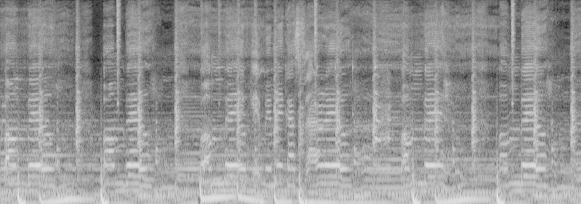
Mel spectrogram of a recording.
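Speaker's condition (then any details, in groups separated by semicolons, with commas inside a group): No condition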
